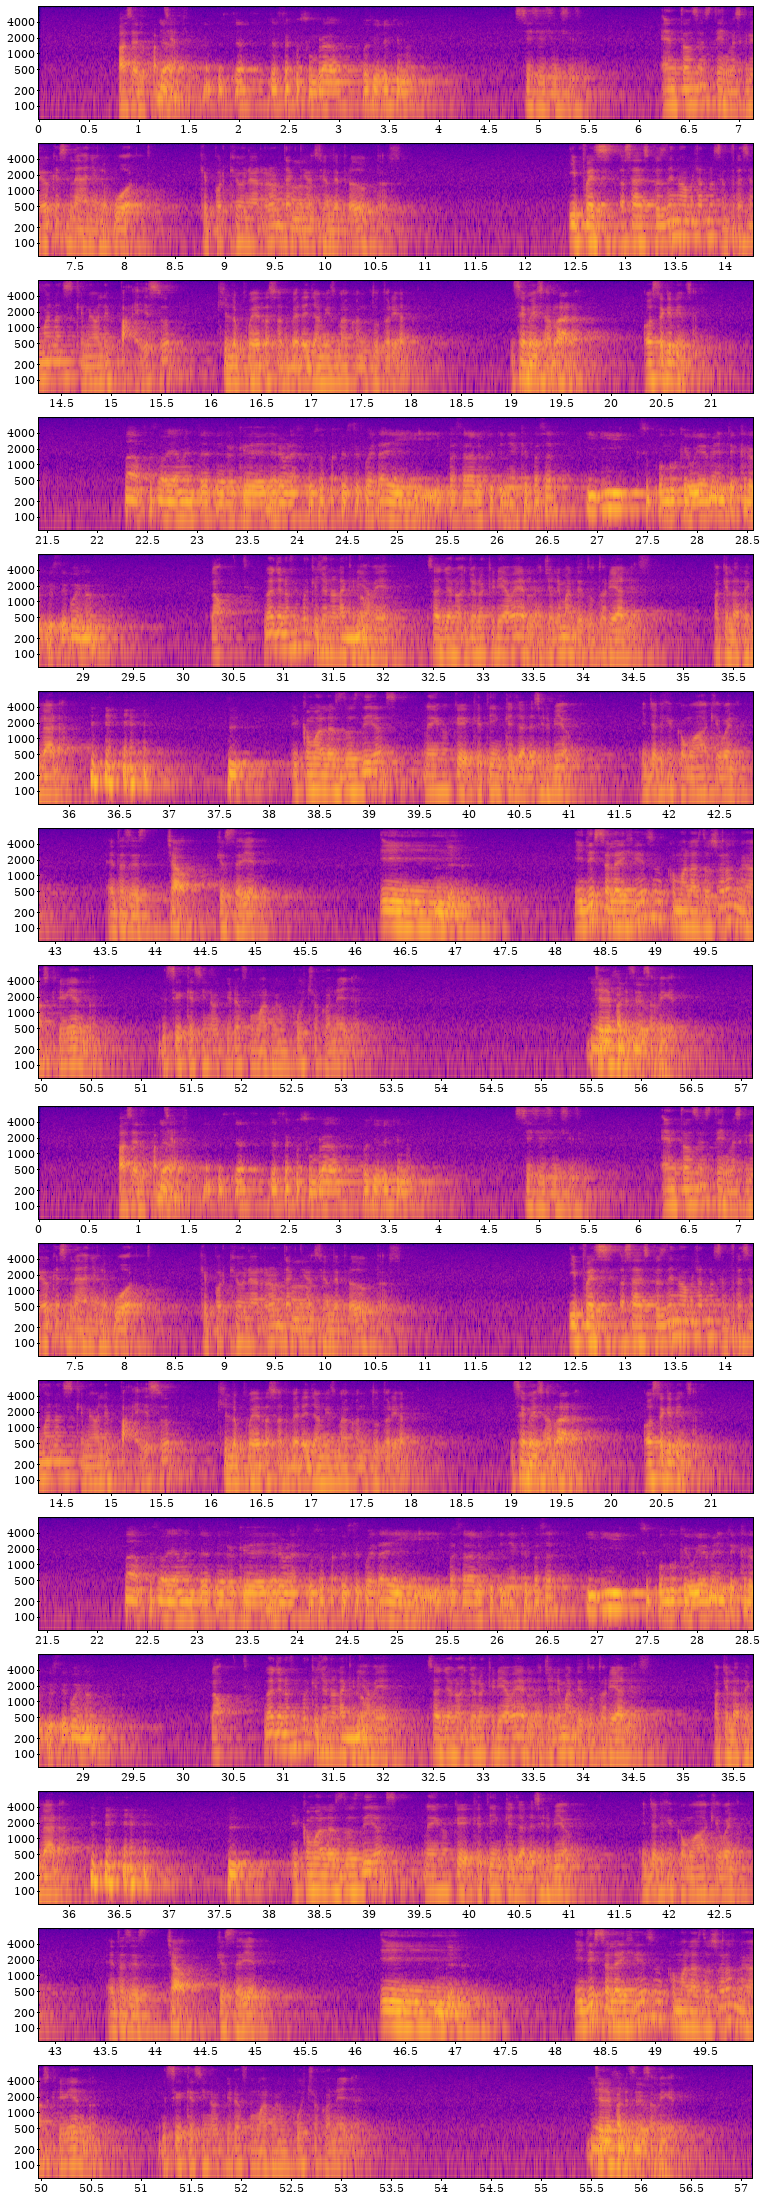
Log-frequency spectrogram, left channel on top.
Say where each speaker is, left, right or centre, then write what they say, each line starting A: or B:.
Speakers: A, on the left (about 70°); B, on the left (about 55°).
A: para hacer el parcial.
B: ya, no, pues ya, ya está acostumbrada, posible que no.
A: Sí, sí, sí, sí, sí. Entonces, Tim me escribió que se le dañó el Word, que porque un error
B: Ajá,
A: de activación de productos. Y pues, o sea, después de no hablarnos en tres semanas, que me hable pa eso, que lo puede resolver ella misma con un tutorial, se
B: exacto.
A: me hizo raro. ¿O usted qué piensa?
B: No, pues obviamente pienso que era una excusa para que usted fuera y, y pasara lo que tenía que pasar. Y supongo que obviamente creo que usted fue, ¿no?
A: No, no, yo no fui porque yo no la
B: ¿No?
A: quería ver. O sea, yo no, yo no quería verla, yo le mandé tutoriales para que la arreglara.
B: <laughs> Sí,
A: Y como a los dos días me dijo que, que Tim, que ya le sirvió. Y yo le dije como, ah, qué bueno. Entonces, chao, que esté bien. Y
B: ya.
A: Y listo, le dije eso, como a las dos horas me va escribiendo. Dice que si no quiero fumarme un pucho con ella.
B: Y
A: ¿Qué
B: ahí
A: le
B: sí
A: parece
B: fue,
A: eso,
B: ok.
A: Miguel?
